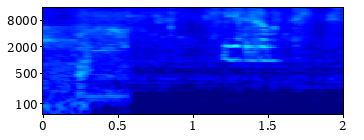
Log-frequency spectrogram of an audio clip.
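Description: A faint, short, high-pitched call a little after a second in, over a low hum that cuts off abruptly about half a second in.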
